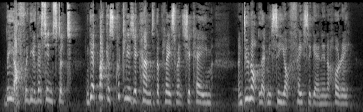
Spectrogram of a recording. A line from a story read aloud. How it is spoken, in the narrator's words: he said to her in a commanding voice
